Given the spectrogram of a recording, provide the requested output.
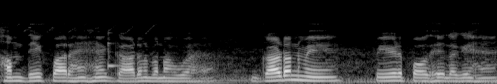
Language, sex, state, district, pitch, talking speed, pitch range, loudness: Hindi, male, Chandigarh, Chandigarh, 160 Hz, 180 wpm, 150-170 Hz, -18 LUFS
